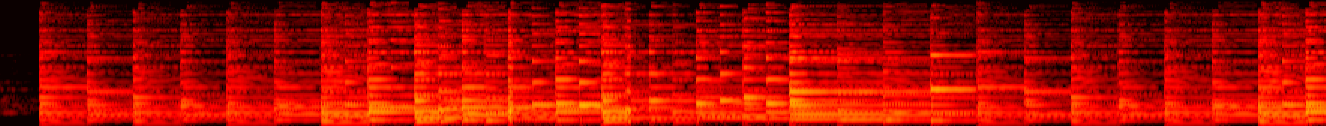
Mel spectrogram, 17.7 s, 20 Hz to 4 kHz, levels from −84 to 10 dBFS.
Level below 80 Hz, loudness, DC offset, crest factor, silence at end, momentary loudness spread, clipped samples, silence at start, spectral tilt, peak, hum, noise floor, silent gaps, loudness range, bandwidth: -62 dBFS; -34 LUFS; under 0.1%; 20 dB; 0 s; 12 LU; under 0.1%; 0.5 s; -5.5 dB/octave; -14 dBFS; none; -68 dBFS; none; 9 LU; 4 kHz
